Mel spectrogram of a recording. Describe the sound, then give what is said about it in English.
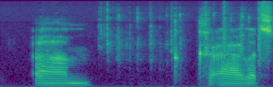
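Keys on a computer keyboard are typed to enter a backtick, leaving a few soft, sharp clicks in the pause between two stretches of someone talking. “And instead of a quote, you do a backtick. Or is that a backtick? Yeah, a backtick. And then you type in some word.”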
